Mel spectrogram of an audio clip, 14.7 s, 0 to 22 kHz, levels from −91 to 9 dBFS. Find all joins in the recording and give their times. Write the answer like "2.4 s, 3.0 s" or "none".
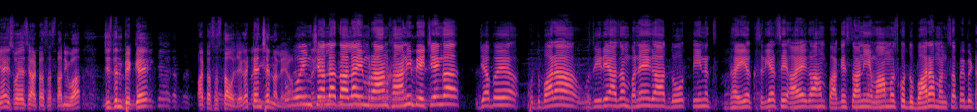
none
